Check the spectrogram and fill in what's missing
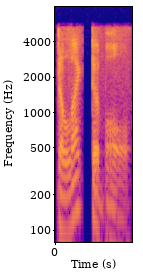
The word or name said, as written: delectable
